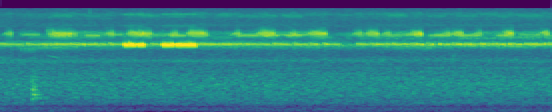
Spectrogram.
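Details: Crickets chirping at night as a dense, high-pitched wall of sound with pulsing overtones. Early on a nearby cricket gives two short, louder trills close together.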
